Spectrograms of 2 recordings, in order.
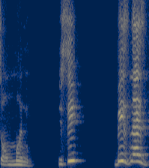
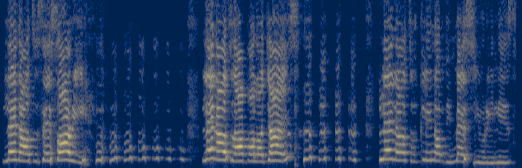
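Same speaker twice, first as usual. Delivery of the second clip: can't stop laughing while teaching; 9 semitones higher than usual. Real, not acted. To the audience, advising apologies, laughing through it. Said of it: "I'm laughing".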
